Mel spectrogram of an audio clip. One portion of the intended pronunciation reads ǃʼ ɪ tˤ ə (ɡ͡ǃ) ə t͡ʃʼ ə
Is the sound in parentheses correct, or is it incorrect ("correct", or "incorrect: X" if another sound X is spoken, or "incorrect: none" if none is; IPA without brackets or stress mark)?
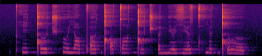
correct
